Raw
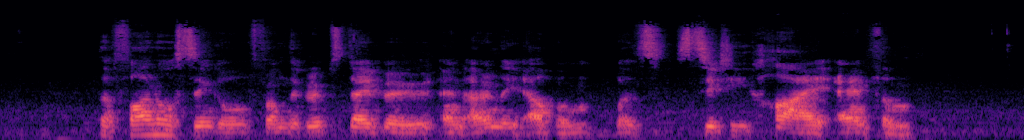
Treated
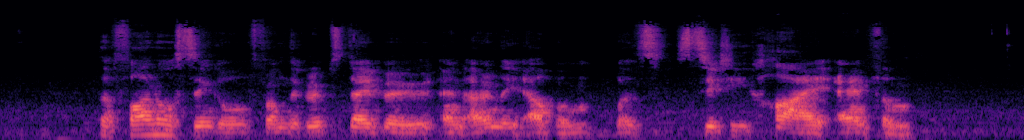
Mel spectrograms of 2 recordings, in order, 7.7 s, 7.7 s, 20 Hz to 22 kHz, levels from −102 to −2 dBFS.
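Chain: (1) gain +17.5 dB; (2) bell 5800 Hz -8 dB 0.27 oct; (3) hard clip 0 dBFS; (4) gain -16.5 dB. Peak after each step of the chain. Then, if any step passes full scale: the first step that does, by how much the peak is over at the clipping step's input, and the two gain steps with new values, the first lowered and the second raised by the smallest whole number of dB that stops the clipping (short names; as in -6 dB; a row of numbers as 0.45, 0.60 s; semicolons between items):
-3.5, -3.5, -3.5, -20.0 dBFS; no overload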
